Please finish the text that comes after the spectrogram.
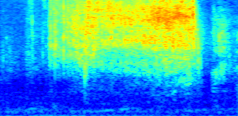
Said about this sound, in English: Now, I want you to rip out that page. Go on. Rip out the entire page. You heard me. Rip it out. Rip it out. Come on. Rip it out.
